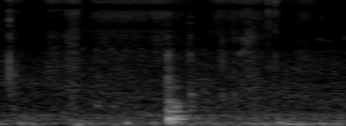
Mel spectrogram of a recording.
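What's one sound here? A wooden guitar body bumps with a hollow knock.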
